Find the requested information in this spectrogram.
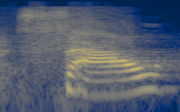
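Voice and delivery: very loud retort, hurled back; retold roadside shout, full volume; yelled comeback. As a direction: bellow it back at the other driver. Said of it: "yelling at her".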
